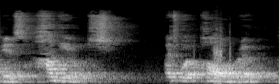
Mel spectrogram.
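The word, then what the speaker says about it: ἅγιος: It's pronounced like this, hagios. That's what Paul wrote, hagios.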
